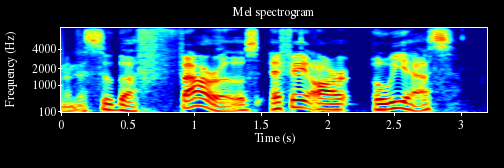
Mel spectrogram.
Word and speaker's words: Faroe: So the Faroes, Faroes, it's a group of 18 islands in the North Atlantic, about halfway between Norway and Iceland.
